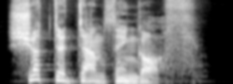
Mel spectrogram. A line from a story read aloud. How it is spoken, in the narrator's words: roared Mr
